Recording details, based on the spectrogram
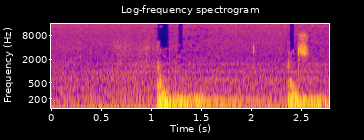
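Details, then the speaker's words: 2005/2006 Citroën C3 Exclusive 1.6 16v Flex electric power steering: two dull drum-like knocks while turning left when parked or manoeuvring slowly, seeming to come from the right side; owner suspects the steering box. "barulho tipo um tambor quando vira, ó. Parece vir do lado direito ou sei lá, sempre quando vira, ó. E sempre quando eu estou dirigindo lentamente, manobrando."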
